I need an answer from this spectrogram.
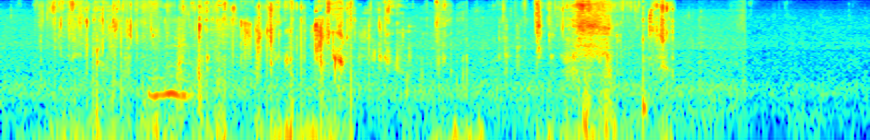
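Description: Close-miked eating sounds of biting into and chewing fried fish roe (bihud): crunchy crackles, smacks and wet mouth noises in irregular bursts. The sound drops much quieter after about seven seconds.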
